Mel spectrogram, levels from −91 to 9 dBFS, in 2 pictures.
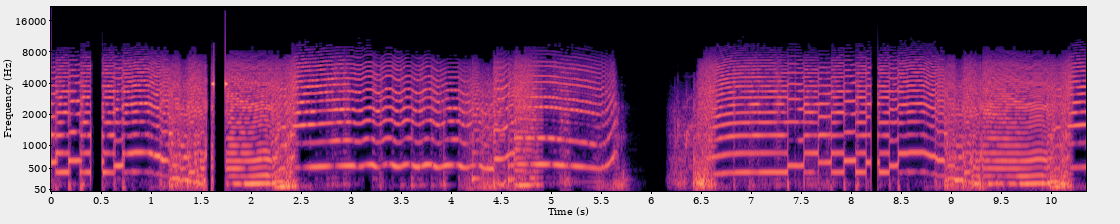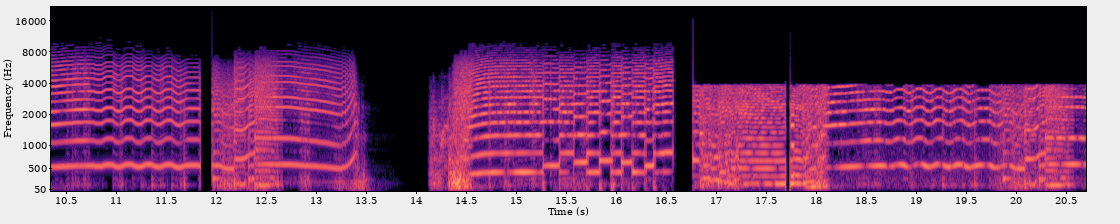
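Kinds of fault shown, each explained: Corrupt frame muted: Damaged compressed frames got rejected by the decoder and replaced with silence, so the sound drops into abrupt holes at 0.40, 1.56, 8.20, 11.84 and 17.69 s. Each hole lasts roughly 0.09 to 0.2 s, and the timing carries on unshifted afterwards.
Input switched to a poorer device: At 16.57 s there's a 200 ms gap, then the sound carries on with nothing above 3.8 kHz and a new noise floor about 30 dB below the signal, at roughly the same level. That points to a likely change of input mid-recording to a narrower-band device.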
